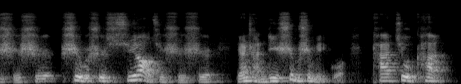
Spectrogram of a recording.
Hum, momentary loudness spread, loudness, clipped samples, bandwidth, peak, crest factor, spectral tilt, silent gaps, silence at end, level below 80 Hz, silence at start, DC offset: none; 10 LU; -24 LUFS; under 0.1%; 12.5 kHz; -6 dBFS; 18 dB; -5.5 dB/octave; none; 0.1 s; -62 dBFS; 0 s; under 0.1%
